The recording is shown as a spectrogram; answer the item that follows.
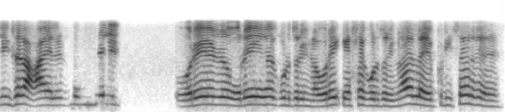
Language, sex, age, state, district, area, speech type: Tamil, male, 18-30, Tamil Nadu, Coimbatore, rural, conversation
